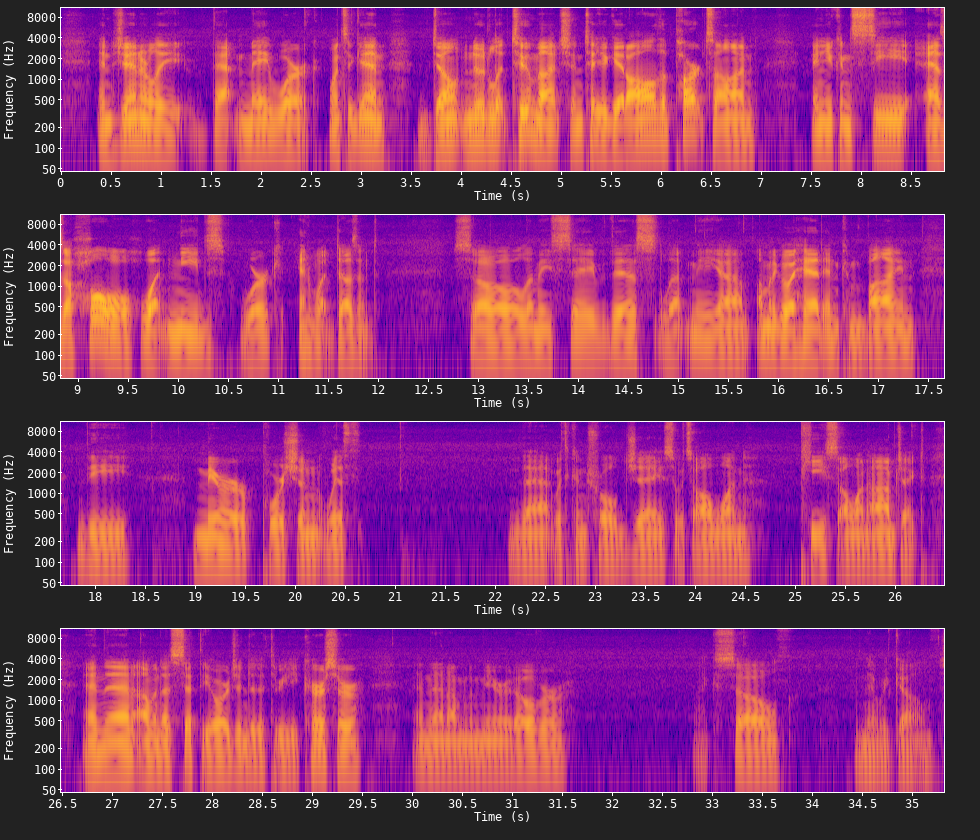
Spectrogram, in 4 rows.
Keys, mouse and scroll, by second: 1.2 middle click, 1.7 middle click, 2.2 scroll down 1, 2.6 shift+middle click, 3.0 middle click, 11.5 right click, 12.3 middle click, 13.5 s, 14.7 middle click, 15.4 scroll up 5, 15.8 shift+middle click, 17.1 shift+right click, 18.1 z, 18.6 z, 19.0 middle click, 22.7 ctrl+j, 23.6-24.0 scroll down 4, 24.0 middle click, 28.1 click, 30.8 click, 33.1-33.5 scroll down 2, 33.5 middle click, 34.8 a, 35.0-35.3 scroll down 2.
